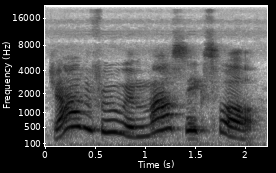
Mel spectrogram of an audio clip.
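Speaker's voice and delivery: high, loud rapper impression. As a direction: playfully belt out a high-pitched rap line. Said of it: "[name], say it like you mean it".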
